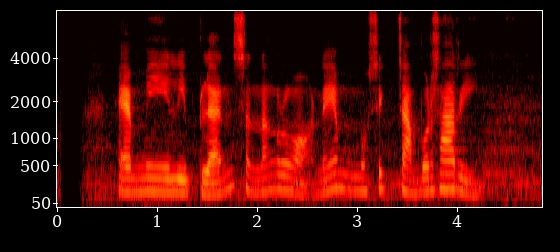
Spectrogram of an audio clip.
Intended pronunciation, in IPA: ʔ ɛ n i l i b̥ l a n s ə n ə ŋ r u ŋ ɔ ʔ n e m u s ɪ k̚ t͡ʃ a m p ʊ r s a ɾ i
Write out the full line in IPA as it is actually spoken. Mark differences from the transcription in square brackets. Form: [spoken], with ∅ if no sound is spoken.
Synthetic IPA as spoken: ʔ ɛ [m] i l i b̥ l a n s ə n ə ŋ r u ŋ ɔ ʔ n e m u s ɪ k̚ t͡ʃ a m p ʊ r s a ɾ i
